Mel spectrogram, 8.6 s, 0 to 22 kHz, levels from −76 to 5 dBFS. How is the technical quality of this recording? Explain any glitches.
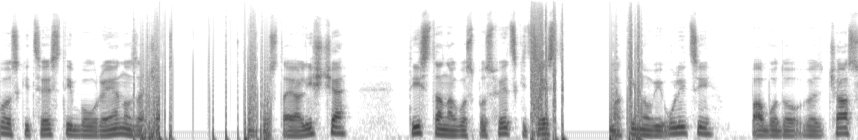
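The recording is marred by two intermittent contact faults in the speech. From 1.33 to 2.70 s, just after "cesti bo urejeno", the line opens for about 0.86 s; from 5.30 to 6.41 s it opens for 0.47 s. A loose plug or cable breaks the connection, so the audio cuts to faint hiss with crackle at each edge. That crackle separates it from a digital dropout's clean silence.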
